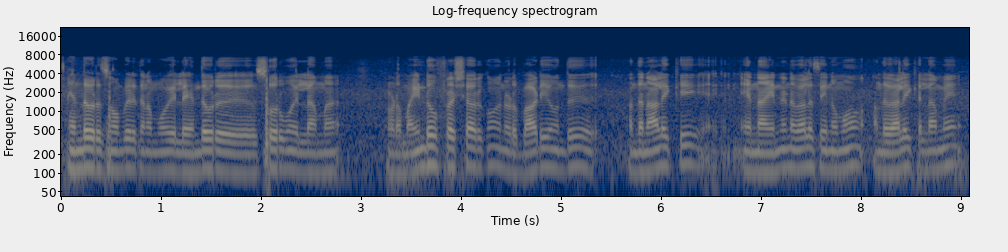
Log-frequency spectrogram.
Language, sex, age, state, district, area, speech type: Tamil, male, 18-30, Tamil Nadu, Namakkal, rural, spontaneous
